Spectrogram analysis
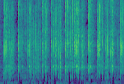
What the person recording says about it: shake it up really good you can hear that there's two little mixer balls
